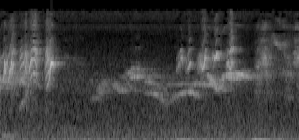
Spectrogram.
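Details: Barn swallow giving a short scratchy burst, then thin wavering slurred whistles rising into renewed twitter.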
